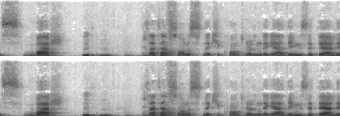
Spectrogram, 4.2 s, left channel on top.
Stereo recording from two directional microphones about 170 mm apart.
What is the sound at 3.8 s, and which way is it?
Speech, 5° left (ahead or behind).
